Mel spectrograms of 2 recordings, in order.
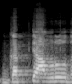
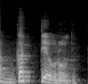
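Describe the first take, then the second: First: गत्यावरोध with long aa after tya; wrong pronunciation. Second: गत्यवरोध with short vowel after tya; correct pronunciation. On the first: Teacher showing students the mistake, mispronounced demo. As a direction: say गत्यावरोध, stretching the aa in त्या. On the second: Teacher giving students the correct word, careful pronunciation. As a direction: say गत्यवरोध, keeping त्य short. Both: Shown as a demonstration. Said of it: "गत्यावरोध नहीं होता".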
